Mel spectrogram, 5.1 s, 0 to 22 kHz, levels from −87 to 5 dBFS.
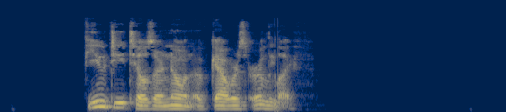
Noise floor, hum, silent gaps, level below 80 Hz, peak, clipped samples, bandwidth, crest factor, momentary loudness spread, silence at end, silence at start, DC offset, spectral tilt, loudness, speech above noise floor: under -90 dBFS; none; none; -64 dBFS; -4 dBFS; under 0.1%; 10.5 kHz; 20 dB; 10 LU; 2.1 s; 0.85 s; under 0.1%; -4.5 dB/octave; -19 LUFS; over 71 dB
